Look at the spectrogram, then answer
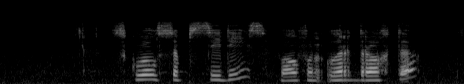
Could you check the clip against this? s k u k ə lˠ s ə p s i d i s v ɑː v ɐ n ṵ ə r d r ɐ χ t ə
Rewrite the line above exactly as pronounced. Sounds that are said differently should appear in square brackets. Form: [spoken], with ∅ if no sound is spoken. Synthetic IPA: s k u [∅] ə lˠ s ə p s i d i s v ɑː [f] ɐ n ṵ ə r d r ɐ χ t ə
